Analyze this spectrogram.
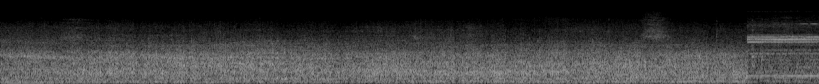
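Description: Street traffic with a Lisbon four-wheel electric tram rolling across a cobbled square, heard as a steady rumble and hiss. A high, ringing squeal starts suddenly near the end.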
